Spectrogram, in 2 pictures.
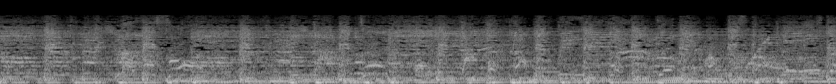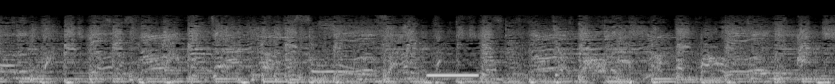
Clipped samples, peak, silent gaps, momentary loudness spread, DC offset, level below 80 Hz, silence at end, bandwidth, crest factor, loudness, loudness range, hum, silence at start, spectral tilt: under 0.1%; -6 dBFS; none; 3 LU; under 0.1%; -36 dBFS; 0 s; 11 kHz; 14 dB; -21 LUFS; 2 LU; none; 0 s; -5 dB/octave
